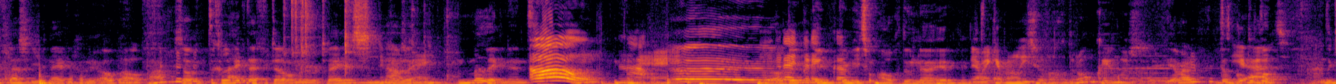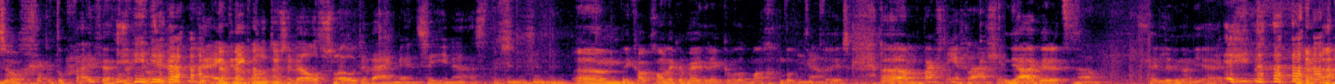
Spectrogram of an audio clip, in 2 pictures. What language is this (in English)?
Dutch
